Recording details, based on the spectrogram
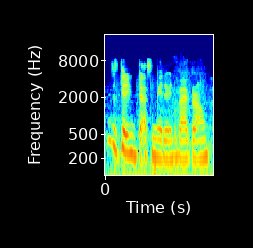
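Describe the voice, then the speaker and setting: A young woman from Malaysia giving casual live-stream commentary on a game, with a husky voice. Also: mid-range voice, fairly quick, darkish tone, soft background music. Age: young adult.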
